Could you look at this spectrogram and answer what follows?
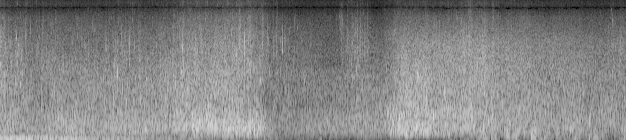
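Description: Shallow surf washing and water sloshing around a wading angler, with two louder surges of wash, one about three seconds in and another about six seconds in.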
